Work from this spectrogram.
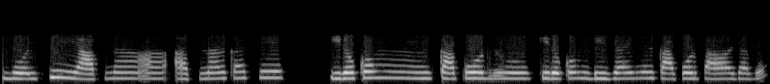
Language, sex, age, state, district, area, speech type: Bengali, female, 30-45, West Bengal, Hooghly, urban, conversation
